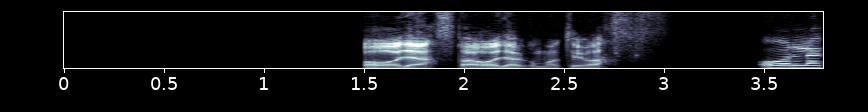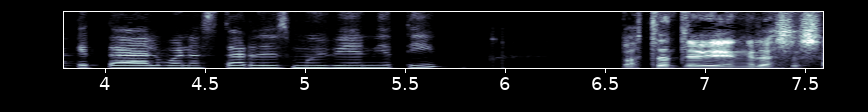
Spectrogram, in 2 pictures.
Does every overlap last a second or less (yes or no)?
yes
